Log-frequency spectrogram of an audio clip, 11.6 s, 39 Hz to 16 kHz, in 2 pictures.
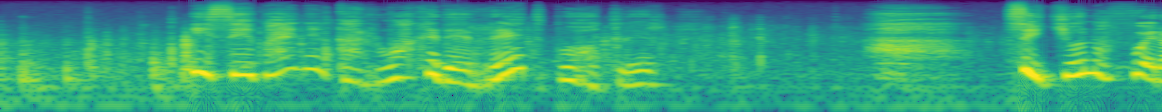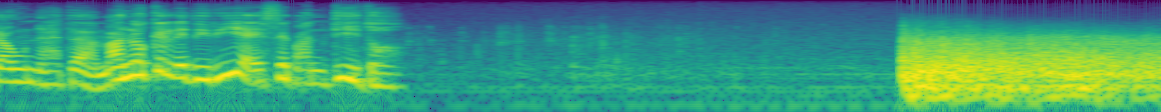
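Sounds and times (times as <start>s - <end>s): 
speech: 1.0s - 3.7s, 5.1s - 7.9s
cannon fire during the bombardment of a city: 10.3s - 11.6s.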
